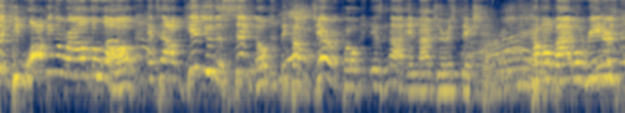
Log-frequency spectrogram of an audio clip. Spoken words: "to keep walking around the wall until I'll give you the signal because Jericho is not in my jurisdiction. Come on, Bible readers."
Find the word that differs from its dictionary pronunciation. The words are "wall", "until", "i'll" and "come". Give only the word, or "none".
until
